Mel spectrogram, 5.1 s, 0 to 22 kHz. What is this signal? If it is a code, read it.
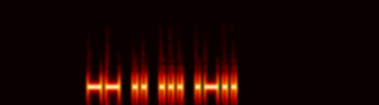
Morse code, heard as a keyed tone, about 20 wpm, 700 Hz. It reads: MISL
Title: Build A Word - 4 Letters At A Time - 10-Letter Words - 20wpm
